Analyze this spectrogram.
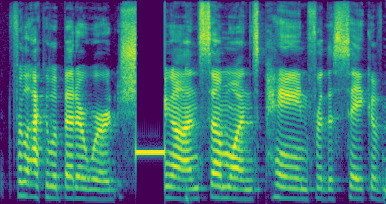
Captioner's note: beep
